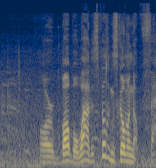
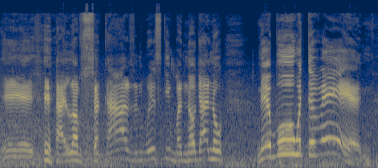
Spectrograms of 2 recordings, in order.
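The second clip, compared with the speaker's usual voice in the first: mock French accent; 2 semitones higher than usual. Streamer to chat, joking about the van man, mock French accent. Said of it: "Do you like my French accent?".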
